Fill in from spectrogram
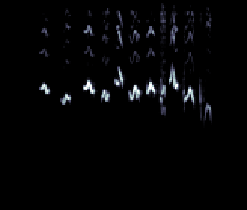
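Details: Blue-black grosbeak singing in the wild during a song contest: a phrase of about a dozen clear whistled notes, starting steady and high, then turning faster and more slurred, ending with a falling buzzy note.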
